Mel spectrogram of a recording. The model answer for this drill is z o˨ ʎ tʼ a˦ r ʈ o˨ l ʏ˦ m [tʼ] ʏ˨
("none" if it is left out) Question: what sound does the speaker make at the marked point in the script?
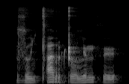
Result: θ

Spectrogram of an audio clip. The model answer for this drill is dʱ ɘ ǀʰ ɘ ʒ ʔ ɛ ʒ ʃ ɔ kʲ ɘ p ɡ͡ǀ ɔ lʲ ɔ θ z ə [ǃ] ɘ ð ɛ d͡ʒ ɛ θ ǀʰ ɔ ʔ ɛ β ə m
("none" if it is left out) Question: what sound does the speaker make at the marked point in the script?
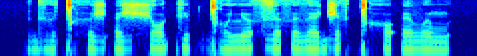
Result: θ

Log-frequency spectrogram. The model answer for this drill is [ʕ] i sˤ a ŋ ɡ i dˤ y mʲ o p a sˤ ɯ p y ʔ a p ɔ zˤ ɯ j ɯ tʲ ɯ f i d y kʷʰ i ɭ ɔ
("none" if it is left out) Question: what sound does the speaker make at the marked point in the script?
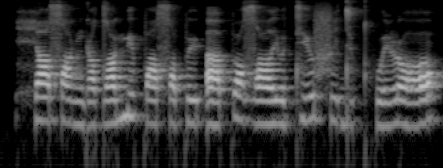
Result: h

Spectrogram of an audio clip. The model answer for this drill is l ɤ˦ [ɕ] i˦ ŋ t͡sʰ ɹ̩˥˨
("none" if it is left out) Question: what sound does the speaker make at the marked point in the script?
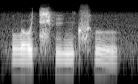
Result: t͡ɕʰ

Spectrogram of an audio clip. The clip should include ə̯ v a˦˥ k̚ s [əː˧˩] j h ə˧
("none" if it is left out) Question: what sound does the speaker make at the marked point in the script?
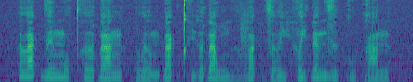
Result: əː˧˩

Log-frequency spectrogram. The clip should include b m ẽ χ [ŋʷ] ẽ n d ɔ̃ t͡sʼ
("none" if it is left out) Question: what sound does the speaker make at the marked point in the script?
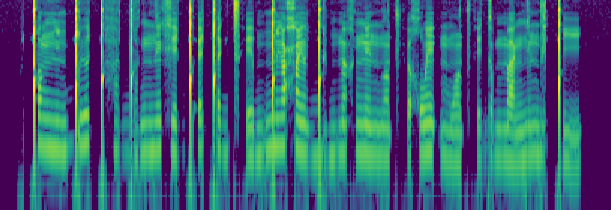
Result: ŋ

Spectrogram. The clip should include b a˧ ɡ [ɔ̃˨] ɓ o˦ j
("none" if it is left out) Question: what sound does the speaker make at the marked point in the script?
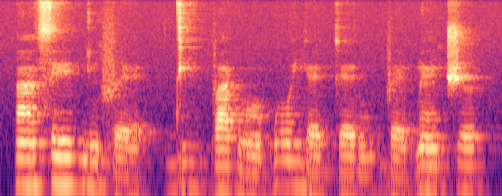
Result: ɔ̃˨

